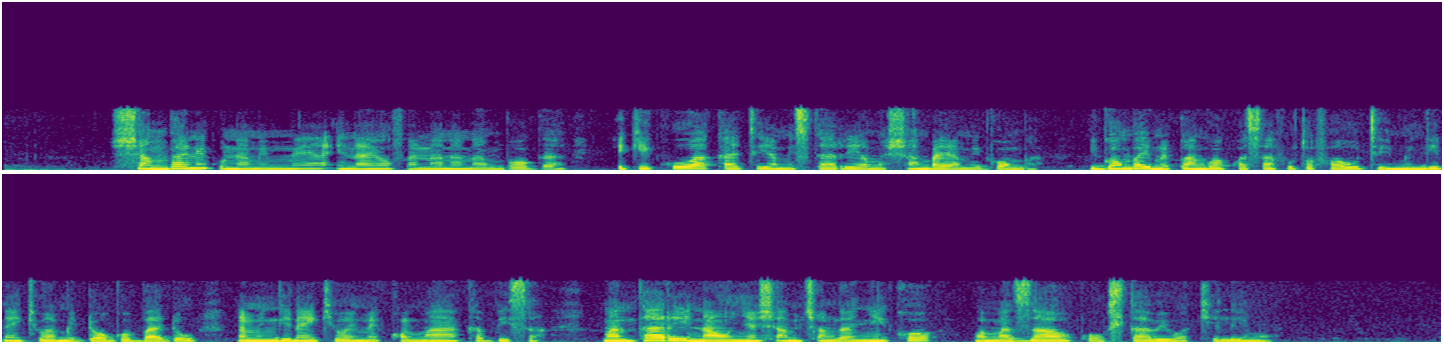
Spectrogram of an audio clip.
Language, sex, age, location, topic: Swahili, female, 25-35, Mombasa, agriculture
